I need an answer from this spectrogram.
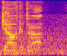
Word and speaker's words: Gal Gadot: affleck and gal gadot we finally can say her name we've figured out our names thank you saturday night live we now know that it's pretty that you pronounce the t the e you know e yes now we also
